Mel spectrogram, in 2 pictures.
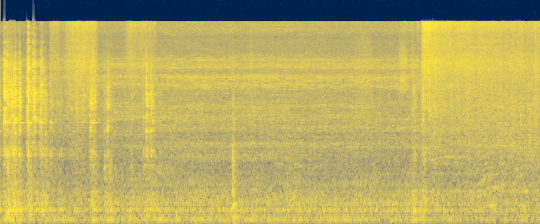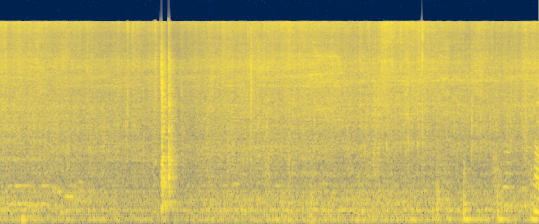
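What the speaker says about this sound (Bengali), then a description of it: "হালকা হালকা আগুনে এইভাবে ভেজে নিব তেল ছাড়া" Jute leaves dry-roasting in a pan without oil over low heat, a steady hiss and sizzle with occasional scraping stirs and clanks against the pan, close and continuous.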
